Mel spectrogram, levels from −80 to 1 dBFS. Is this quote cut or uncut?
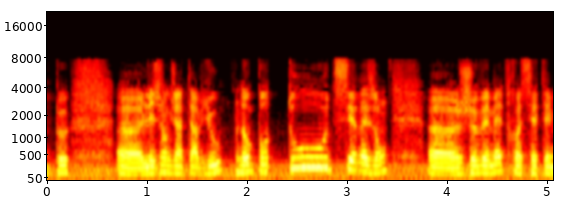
uncut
